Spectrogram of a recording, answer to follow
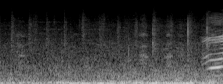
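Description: Steady low rumble of a moving train heard from inside the carriage, with a few faint clicks.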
